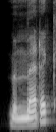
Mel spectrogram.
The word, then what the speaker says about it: memetic: Memetic theory is M-E-M-E, meme like gene. Mimetic theory is M-I-M-E, like mime.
